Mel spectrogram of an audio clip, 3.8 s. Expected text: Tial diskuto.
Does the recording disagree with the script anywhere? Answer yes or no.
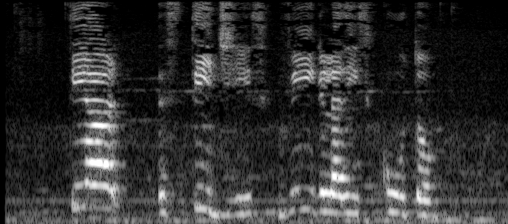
yes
